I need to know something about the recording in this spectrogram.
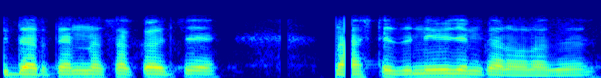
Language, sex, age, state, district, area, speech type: Marathi, male, 18-30, Maharashtra, Jalna, rural, conversation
